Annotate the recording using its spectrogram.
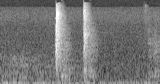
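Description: Two short, sharp clicks less than half a second apart, about a second in, over faint room hum.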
